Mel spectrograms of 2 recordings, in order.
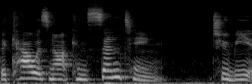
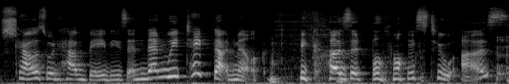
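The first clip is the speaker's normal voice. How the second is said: normal talking voice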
